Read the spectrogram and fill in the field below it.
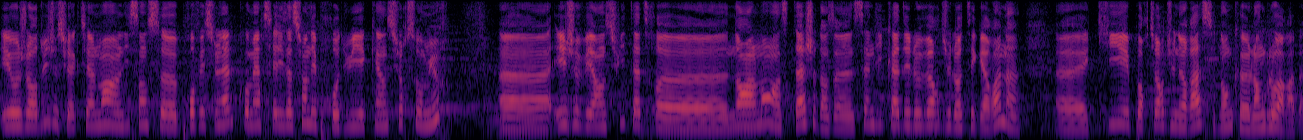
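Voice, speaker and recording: With music in the background, a woman in a southwestern French accent speaks at a fairly quick pace, with a fairly high pitch and fairly even intonation. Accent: southwest French. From southwest France. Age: 20s. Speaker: student and equine inseminator. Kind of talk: interview. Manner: hesitant, many fillers.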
